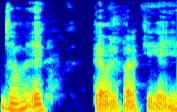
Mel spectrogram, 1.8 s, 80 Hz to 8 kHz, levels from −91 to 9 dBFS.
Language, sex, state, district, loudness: Hindi, male, Uttar Pradesh, Ghazipur, -18 LUFS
